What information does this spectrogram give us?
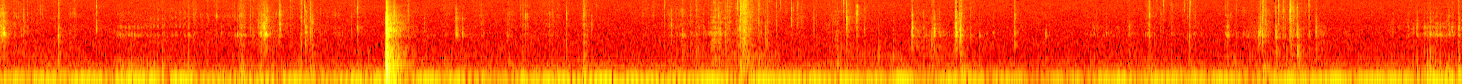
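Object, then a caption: Bar of soap cut with a knife blade. A solid bar of dry yellow soap held in the hand is shaved into curls with a utility knife blade. The result is a run of short, crisp scraping and crunching strokes over a low, steady rumble. One sharper, louder crack lands near the three-second mark.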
